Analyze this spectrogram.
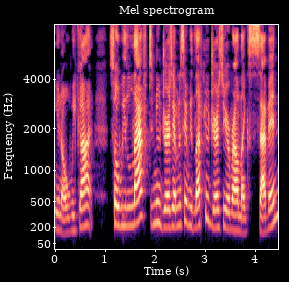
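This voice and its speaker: A woman talks in a normal speaking voice at a medium pitch. The background is quiet. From New York. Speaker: trauma survivor sharing family story. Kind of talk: testimony.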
